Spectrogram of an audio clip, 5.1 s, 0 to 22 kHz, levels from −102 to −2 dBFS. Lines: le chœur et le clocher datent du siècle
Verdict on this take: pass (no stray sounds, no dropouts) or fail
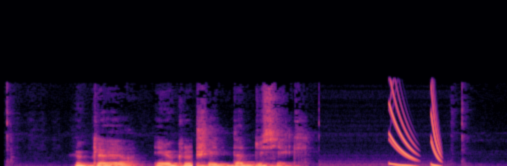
fail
